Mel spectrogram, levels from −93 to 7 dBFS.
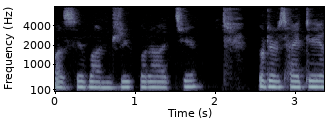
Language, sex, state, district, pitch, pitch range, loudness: Bengali, female, West Bengal, Malda, 195 Hz, 190-205 Hz, -34 LUFS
